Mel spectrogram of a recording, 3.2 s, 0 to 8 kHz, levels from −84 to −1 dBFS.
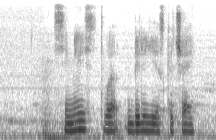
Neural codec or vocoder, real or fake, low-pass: none; real; 7.2 kHz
